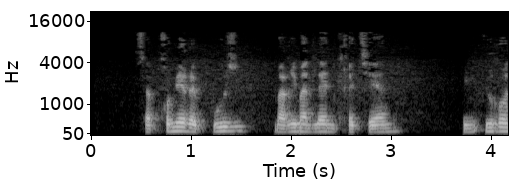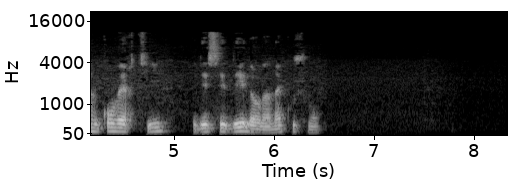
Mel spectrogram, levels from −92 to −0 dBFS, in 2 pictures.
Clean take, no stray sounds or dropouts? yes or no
yes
